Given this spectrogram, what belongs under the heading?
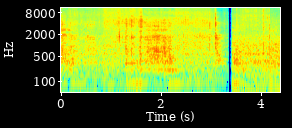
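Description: Raw banana pepper curry being stirred in a pan, a steady soft sizzle with scraping and rustling of the spoon through the mixture, continuous and close, with a brief knock near the end.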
